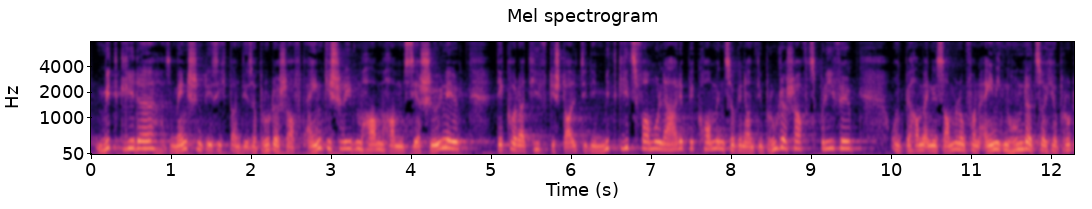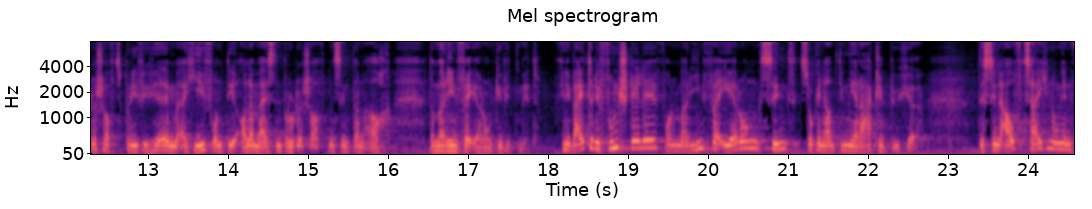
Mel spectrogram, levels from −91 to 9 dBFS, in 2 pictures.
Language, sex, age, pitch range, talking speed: German, male, 40-59, 130-180 Hz, 130 wpm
